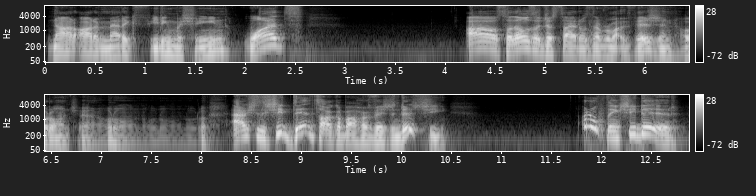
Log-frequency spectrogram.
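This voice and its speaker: A man's voice: medium pitch, very animated, moderate pace. A man doing casual livestream commentary on a game, slangy and sweary, muttering short reactions. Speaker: streamer reacting to game lore.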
